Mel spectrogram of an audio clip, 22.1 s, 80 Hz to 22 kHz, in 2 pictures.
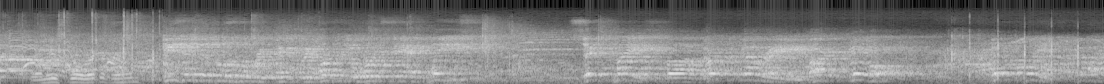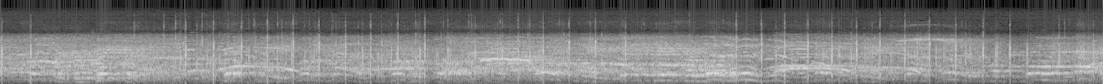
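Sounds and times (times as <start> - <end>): crowd babble: 0.0 - 22.0.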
